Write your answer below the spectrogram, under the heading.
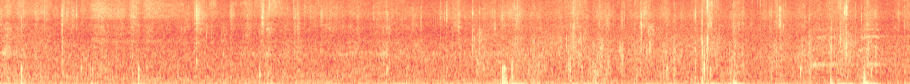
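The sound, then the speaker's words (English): Footsteps of a person walking across a street, a steady rhythmic run of faint steps that continues throughout, with no talking. “I'm going across the street, and I'm gonna find a cash machine.”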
